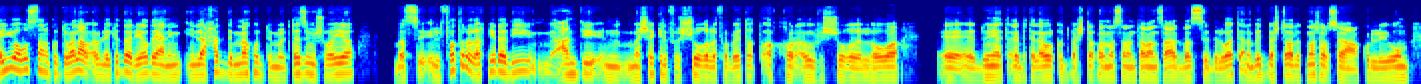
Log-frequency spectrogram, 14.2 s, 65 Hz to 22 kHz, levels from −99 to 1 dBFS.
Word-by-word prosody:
أيوه، 185 +4 +4
بُص 190 0 +1
أنا 165 -3 -1
كنت 145 -1 -4
بالعب 165 +3 +5
قبل 125 -1 -2
كده 155 +6 +2
رياضة، 140 +2 +1
يعني 125 0 +1
إلى 125 +1 +2
حدٍ 150 0 -3
ما 140 +2 +1
كنت 135 -5 -8
مُلتزم 135 +6 -2
شوية، 135 +4 +2 0.4
بس - - -1
الفترة - - -1
الأخيرة 160 +4 +4
دي 165 +4 -4
م - - -13
عندي 140 +1 0
مشاكل 225 - -3
في - - -15
الشُغل، 115 +1 +1
فبقيت 110 +2 -3
أتأخر - - -3
أوي 115 0 -1
في - - -16
الشُغل 110 -3 -1
اللي 100 +2 -5
هو 110 +1 +5 0.5
آآ - - +3
الدنيا 120 +4 +1
اتقلبت، 115 0 -3
الأول 115 +1 +3
كنت - - -10
باشتغل 115 - -1
مثلًا 110 -1 -1
8 110 0 +2
ساعات، 110 - +2
بس 110 +2 +5
دلوقتي 105 +3 0
أنا - - -2
بقيت 125 +3 -2
باشتغل - - +2
12 - - -1
ساعة 100 -3 +2
كُلّ 105 -1 -4
يوم، 110 +2 0
125 Hz, 205 wpm, -24 LUFS, 110-145 Hz, 0.5 s, بالعب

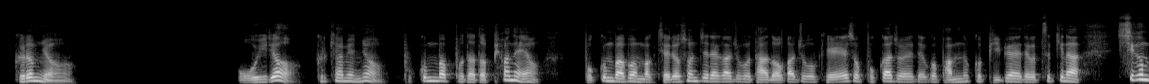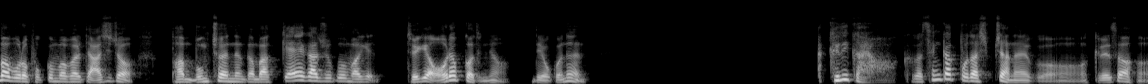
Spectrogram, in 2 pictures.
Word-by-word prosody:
그럼요. 90 - 0 1.6
오히려 110 - +1
그렇게 145 +2 -7
하면요. 150 +1 -3 0.3
볶음밥보다 155 -7 0
더 - - -1
편해요. 175 - 0 0.4
볶음밥은 145 +5 +1
막 120 -1 -3
재료 120 +3 0
손질해 155 +1 -1
가지고 135 -1 -2
다 110 -3 0
넣어 105 0 0
가지고 125 0 -2
계속 120 +4 -2
볶아 145 +7 +1
줘야 125 -3 -3
되고 115 +2 -6
밥 110 0 -2
넣고 135 0 -8
비벼야 130 +6 -1
되고 115 -2 -3
특히나 - - 0 0.3
식은 220 +1 +3
밥으로 155 -8 +6
볶음밥 135 +4 -3
할 130 -1 +1
때 - - +1
아시죠? 155 - +1 0.3
밥 120 +1 +1
뭉쳐 135 +6 +2
있는 135 -3 -2
거 125 - +1
막 120 0 +2
깨 170 +7 +4
가지고 150 -4 +2
막 125 -2 +1
이게 - - -6 0.3
되게 120 +6 +3
어렵거든요. 200 0 +3 0.2
근데 - - -6
요거는 - - -3 2.3
아 - - -10
그니까요. 210 +2 0
그거 130 -1 -6
생각보다 215 - +3
쉽지 145 - +1
않아요, 95 -1 -1
그거. 75 -1 -11
그래서 105 +1 -1
130 Hz, 310 characters per minute, -20 LUFS, 115-155 Hz, 2.3 s, 밥으로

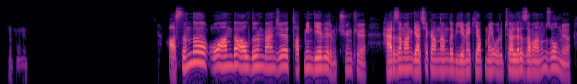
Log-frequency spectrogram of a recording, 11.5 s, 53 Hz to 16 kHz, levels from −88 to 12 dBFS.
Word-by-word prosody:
Hı - - -26
hı. 95 +1 -30 2.8
Aslında, 165 - 0 0.3
o 165 +4 +2
anda 185 +2 +4
aldığın 170 0 +2
bence 165 +2 0
tatmin 155 +3 -4
diyebilirim. 160 -7 0
Çünkü 130 -7 -8 0.3
her - - +6
zaman 155 +2 0
gerçek 135 +3 +2
anlamda 140 0 -2
bir 130 - -8
yemek 130 +3 -1
yapmaya, 135 0 -2
o 130 -1 -6
ritüellere 135 +1 0
zamanımız 135 +4 -2
olmuyor. 130 -11 -5
145 Hz, 110 wpm, -25 LUFS, 130-165 Hz, 2.8 s, her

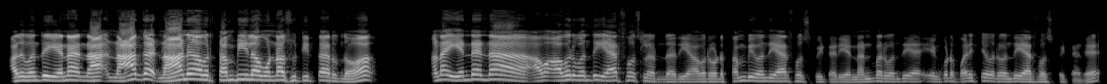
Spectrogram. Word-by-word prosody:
அது 170 - +2
வந்து 195 +2 0
ஏன்னா, 205 +2 +5 0.2
நா - - +8 0.3
நாங்க 240 +8 +6 0.2
நானும் 240 +6 +7
அவர் 215 -1 -2
தம்பிலாம் 210 0 +2
ஒண்ணா 200 +1 +2
சுத்திட்டு 185 -3 -8
தான் 185 -2 +2
இருந்தோம். 140 +8 0 0.7
ஆனா, 220 - +1 0.2
என்னன்னா 230 +2 +1 0.4
அவ 165 - -3
அவரு 210 +3 -2
வந்து 200 +1 -7
ஏர் 190 - -3
போர்ஸ்ல 170 -6 -10
இருந்தாரு. 120 0 -11
அவரோட 130 0 -8
தம்பி 180 +4 -7
வந்து 155 0 -8
ஏர் 145 - -8
போர்ஸ் 145 -4 -13
போய்ட்டாரு. 110 -2 -13
என் 115 +1 -11
நண்பர் 135 +3 -10
வந்து 130 +2 -14 0.3
என்கூட 140 +2 -13
படிச்சவரு 150 0 -10
வந்து 135 +2 -9
ஏர் 125 -1 -7
போர்ஸ் 120 -4 -13
போய்ட்டாரு. 90 -5 -13
155 Hz, 190 wpm, -21 LUFS, 130-205 Hz, 0.7 s, நா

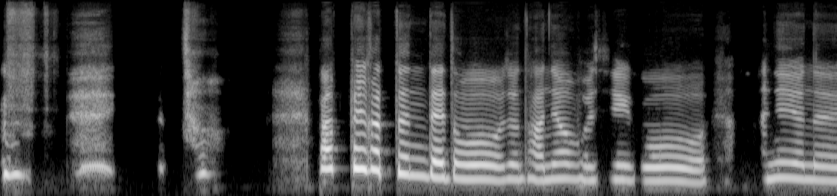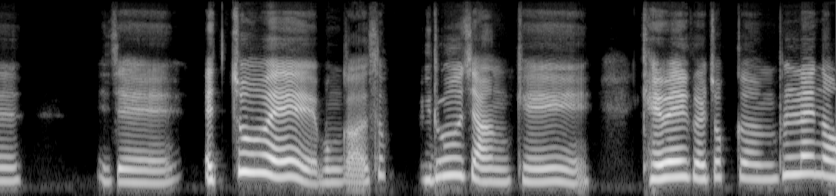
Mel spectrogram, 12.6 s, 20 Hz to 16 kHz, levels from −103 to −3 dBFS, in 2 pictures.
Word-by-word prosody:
그쵸. 325 0 0 2.2
카페 425 0 +5
같은 345 -6 +3
데도 250 -4 +2
좀 250 0 -5
다녀 250 +1 -3
보시고 225 -3 -3 0.4
아니면은 245 -4 -4 0.6
이제 205 -2 -5 0.2
애초에 290 - +4
뭔가 205 +2 -6
습 310 +8 -10 0.2
미루지 290 +4 -1
않게 215 -1 -2 0.4
계획을 265 +1 +5
쪼끔 260 -2 -6
플래너에 325 -2 +1
250 Hz, 190 characters per minute, -23 LUFS, 225-290 Hz, 2.2 s, 카페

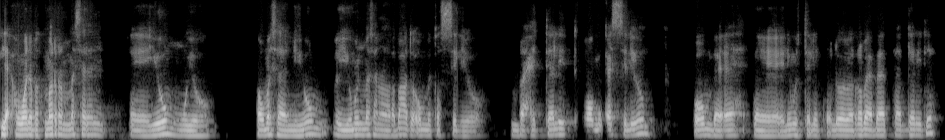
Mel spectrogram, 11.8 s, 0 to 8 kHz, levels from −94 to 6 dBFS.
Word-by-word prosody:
لأ، 130 - +7
هو 120 0 +8
أنا 125 - +6
باتمرّن 125 +2 +3
مثلًا 125 +1 -1 0.4
آآ - - 0
يوم 110 +3 +2
ويوم 105 -1 -1 0.5
أو 110 - +6
مثلًا 115 -4 +2
يوم 130 +5 -1
يومين 115 0 +1
مثلًا 120 -1 -2
ورا 110 0 -1
بعْض 125 +1 -2
وأقوم 115 0 -1
مكسّل 110 -1 -6
يوم. 100 0 -8 0.4
أقوم 110 - -7
رايح 115 - -2
التالت 120 +3 -3
وأقوم 115 0 0
مكسّل 120 0 -4
يوم 145 +5 -1 0.5
وأقوم 115 0 +2
بقى 110 - +3
إيه، 115 +2 -1 0.4
آآ - - -1
اليوم 115 +3 -1
التالت 115 -1 -5
اللي 115 - -1
هو 110 -1 +4
الرابع 115 +1 +3
بقى 115 0 +3
بتاع 115 0 -5
الجَري 115 +1 -2
ده. 155 +1 -3
115 Hz, 190 wpm, -23 LUFS, 110-125 Hz, 0.5 s, هو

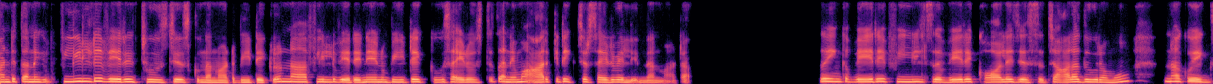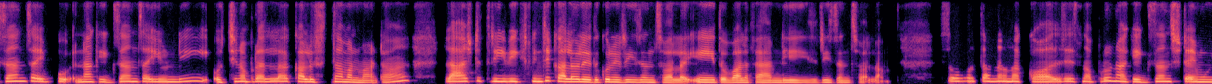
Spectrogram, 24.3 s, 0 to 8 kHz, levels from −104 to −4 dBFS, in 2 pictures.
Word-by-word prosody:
అంటే, 230 +2 +2
తనకి 230 -2 +3 0.2
ఫీల్డే 275 +3 +3
వేరేది 240 -2 +4
చూజ్ 220 -3 +2
చేసుకుందనమాట 100 - 0
బీటెక్‌‌‌‌‌‌‌లో. 200 +4 +1
నా 230 - +3 0.2
ఫీల్డ్ 230 -1 0
వేరే. 205 -1 +3
నేను 220 0 +2
బీటెక్కూ 215 0 0
సైడొస్తే, 210 -1 -1
తనేమో 230 +1 +1
ఆర్కిటెక్చర్ 230 -1 -2
సైడు 210 +1 +2
వెళ్ళిందనమాట. 95 - -5 1.4
సో, - - +2
ఇంకా 255 0 -2
వేరే 240 +2 +3
ఫీల్డ్స్, 235 -1 0 0.2
వేరే 225 +2 +4 0.2
కాలేజేస్ 220 0 +1 0.2
చాలా 235 - +1
దూరము. 220 -1 +1 0.5
నాకు 270 - -1
ఎగ్జామ్స్ 290 +7 -2
అయిపో 255 -1 -2 0.2
నాకు 240 0 0
ఎగ్జామ్స్ 265 +6 -2
అయ్యుండి 240 +1 +1 0.3
వచ్చినప్పుడల్లా 195 - -1
కలుస్తాం 235 0 +1
అన్నమాట. 190 -3 -3 0.7
లాస్ట్ 280 +2 0
3 275 -1 +1
వీక్స్ 265 +1 -2
నుంచి 310 +5 +1
కలవలేదు 240 -5 +5
కొన్ని 225 -2 +5
రీజన్స్ 210 -1 0
వల్ల. 95 0 0 0.2
ఏదో 210 -1 +2
వాళ్ళ 200 0 +2
ఫ్యామిలీ 95 0 +1 0.3
రీజన్స్ 95 -1 -3
వల్ల. - - -8 0.7
సో, - - -2 0.3
తను 280 0 0
నాకు 265 - -4
కాల్ 120 +1 +1
చేసినప్పుడు, 265 +2 -4
నాకు 250 -2 -2
ఎగ్జామ్స్ 270 +5 -2
టైం 235 - +3
230 Hz, 135 wpm, -23 LUFS, 205-250 Hz, 1.4 s, కలవలేదు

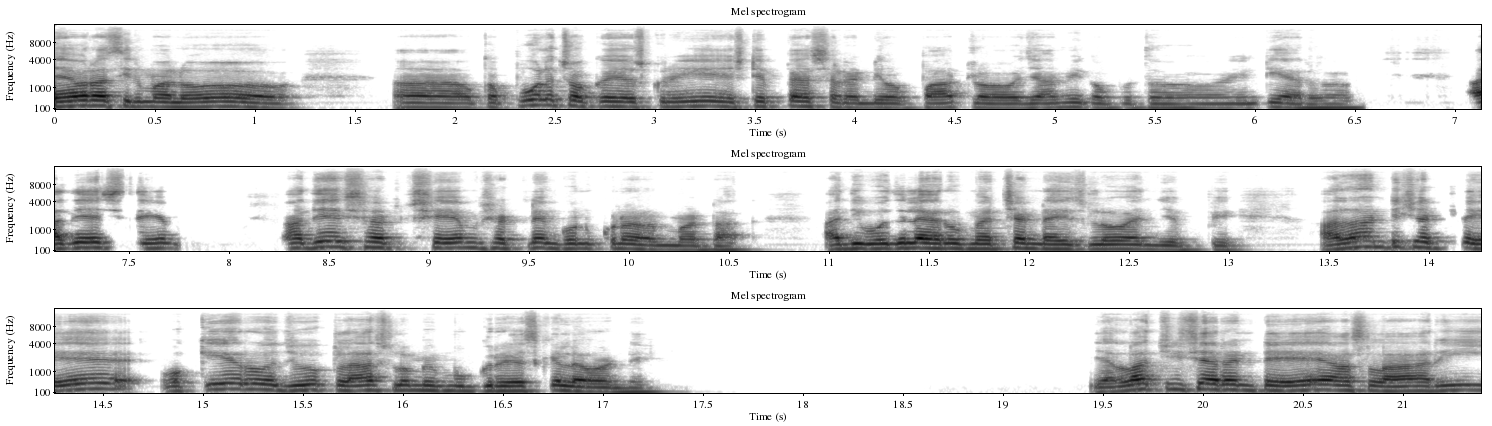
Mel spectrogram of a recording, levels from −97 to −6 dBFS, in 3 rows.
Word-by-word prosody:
'దేవరా' 185 +3 +10
సినిమాలో 155 -3 0 1.0
ఆహ్, 135 -1 +1
ఒక - - -10
పూల 205 +2 0
చొక్క 170 - +1
ఎసుకొని 155 +1 -6 0.3
స్టెపెస్తాడండి 160 -5 -3
ఒక 125 - -13
పాటలో 130 -1 -2 0.2
జాన్వి 135 +2 -5
కపూర్‌తో, 125 -1 -9 0.4
ఎన్‍టిఆర్. 125 -3 -5 0.8
అదే 190 0 +2
సేమ్ 170 +1 -4 0.6
అదే 200 +4 0 0.2
షర్ట్ 190 -1 +3
సేమ్ 185 0 +1
షర్ట్ 170 -1 -3
నేను 175 - -1
కొనుక్కున్నాను 160 -3 -1
అనమాట. 125 -1 -5 0.6
అది 145 +3 +4
వదిలారు 170 0 +6
మర్చండైజ్‌లో 150 -2 +1
అని 140 - -7
చెప్పి. 120 0 -10 0.5
అలాంటి 205 +5 +1
షట్లే 190 -4 -1 0.6
ఒకే 155 +7 -4 0.2
రోజు 175 -3 +1 0.2
క్లాస్‌లో 175 +2 +1
మేము 160 -1 -3
ముగ్గురం 155 +1 -1
వేసుకెళ్ళామండి. 140 -7 +1 2.3
ఎలా 185 +7 +6
చూసారంటే 185 -3 +3 0.3
అసల 165 -2 -1 0.2
"అరే 160 +3 -2
160 Hz, 110 wpm, -23 LUFS, 140-175 Hz, 2.3 s, దేవరా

